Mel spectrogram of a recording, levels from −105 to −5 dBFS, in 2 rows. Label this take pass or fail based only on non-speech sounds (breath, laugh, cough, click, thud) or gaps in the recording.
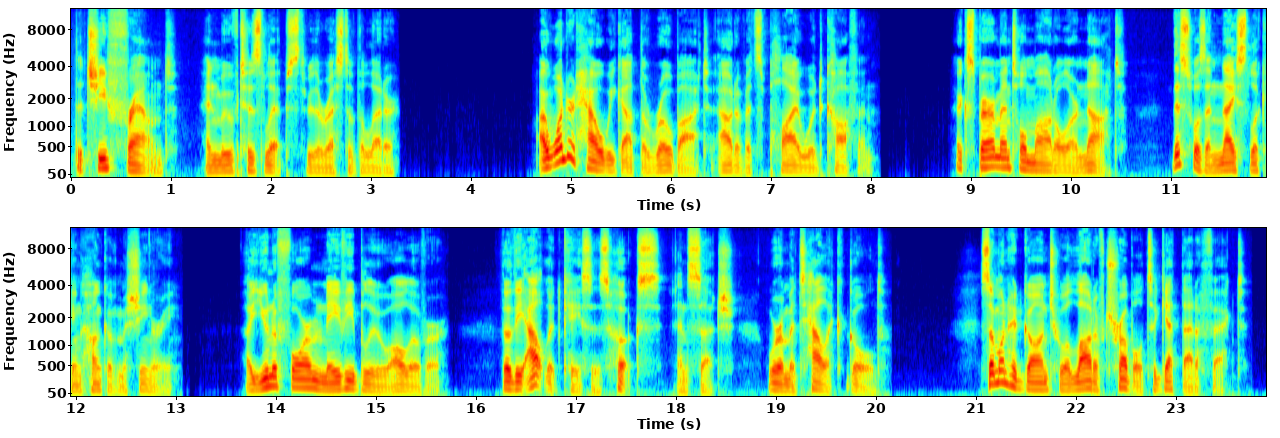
pass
